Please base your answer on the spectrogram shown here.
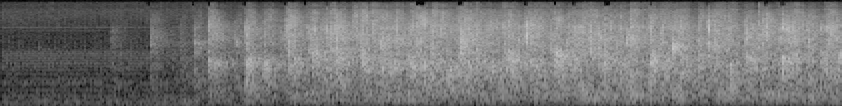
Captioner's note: audience applauding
